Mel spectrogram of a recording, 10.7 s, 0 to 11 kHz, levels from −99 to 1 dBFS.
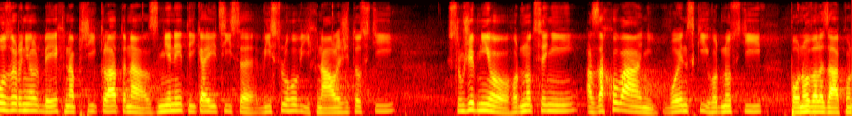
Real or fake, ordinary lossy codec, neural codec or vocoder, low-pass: real; MP3, 96 kbps; none; 9.9 kHz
